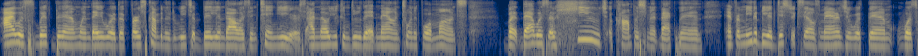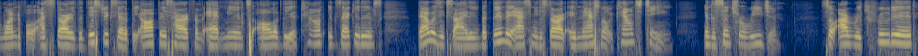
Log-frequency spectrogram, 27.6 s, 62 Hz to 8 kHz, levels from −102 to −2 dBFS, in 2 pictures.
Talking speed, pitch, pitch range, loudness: 190 wpm, 170 Hz, 160-185 Hz, -33 LUFS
